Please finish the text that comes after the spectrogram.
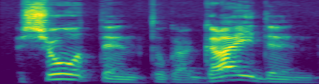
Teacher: I used to pronounce shouten and gaiden as atamadaka.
